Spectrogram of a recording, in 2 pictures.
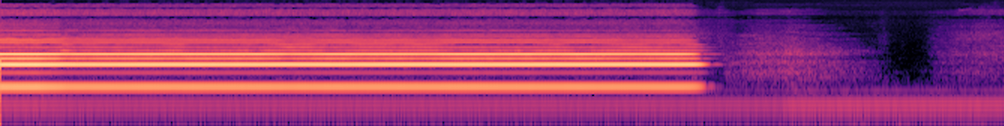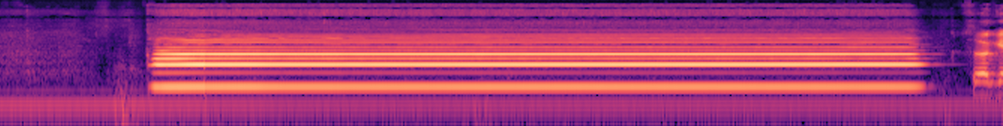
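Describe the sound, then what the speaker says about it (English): A steady, clear clarinet tone on the note E held for several seconds, a pause, then the same note sustained again, played alone and fairly close. "When you play the E, it should sound like this."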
